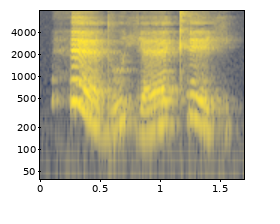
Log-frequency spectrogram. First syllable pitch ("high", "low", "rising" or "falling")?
falling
